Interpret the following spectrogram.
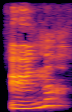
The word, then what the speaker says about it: une: Une, I don't say une. So we don't pronounce the E at the end.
